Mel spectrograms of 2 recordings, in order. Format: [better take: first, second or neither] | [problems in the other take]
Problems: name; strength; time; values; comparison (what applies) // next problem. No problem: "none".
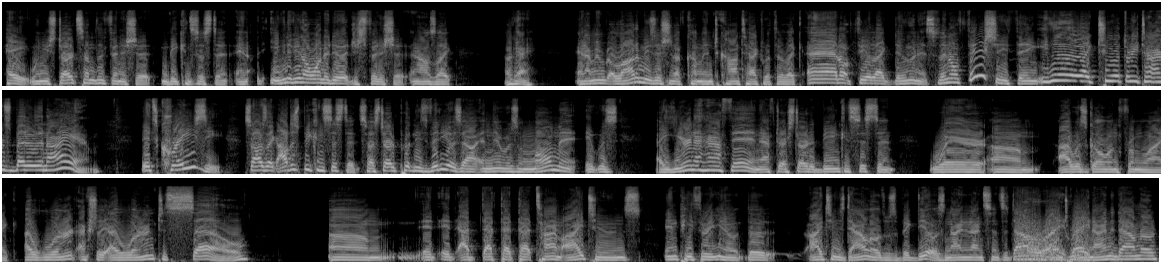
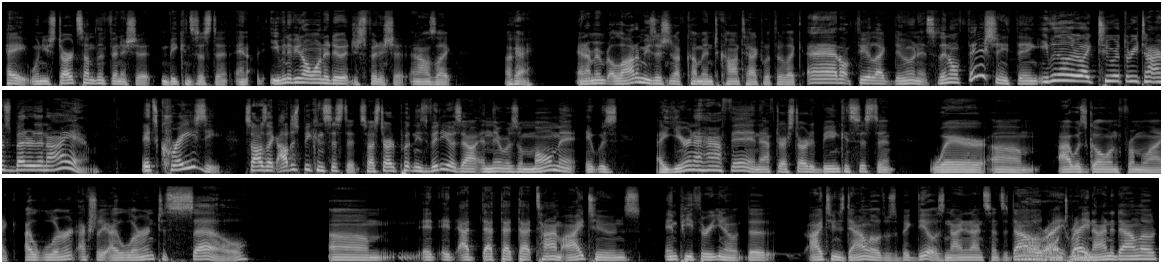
second | distortion; heavy; 7 dB below the speech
